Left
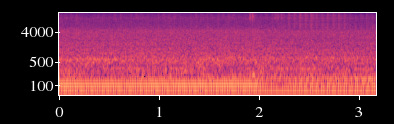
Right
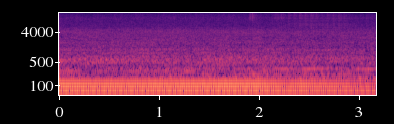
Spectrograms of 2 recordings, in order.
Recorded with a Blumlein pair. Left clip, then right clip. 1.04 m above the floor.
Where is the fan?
35° left, 0.7 m.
